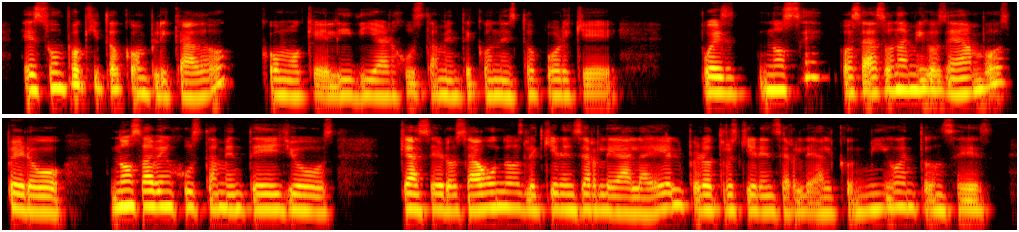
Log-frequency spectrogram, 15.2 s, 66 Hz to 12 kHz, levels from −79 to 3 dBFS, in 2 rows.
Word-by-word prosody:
es 210 +1 +1
un 230 -1 +3
poquito 110 - +1
complicado 160 - -1 0.2
como 160 -2 -1
que - - -2
lidiar 160 -1 -2
justamente 155 - -5
con 160 0 -3
esto 155 +1 -5
porque, 155 - -3 0.6
pues, 185 -2 +3
no 205 0 +2
sé, 360 - -3
o - - +1
sea, 185 - +3
son 205 - +1
amigos 105 - +2
de 170 - +1
ambos, 240 +11 +1
pero, 165 -4 +4 0.3
no 205 +1 +5
saben 200 -1 +4
justamente 180 -2 -1
ellos 170 -2 0 0.5
qué 185 - +4
hacer. 175 -1 +4
O 170 - 0
sea, 170 +1 +5
unos 190 0 +1
le - - +1
quieren 175 0 0
ser 175 0 0
leal 155 -2 +1
a 150 - -1
él, 185 +5 0
pero 175 - +1
otros 170 0 -3
quieren 165 -1 -1
ser 150 - -4
leal 80 - -3
conmigo. 175 +5 -4
Entonces, 165 - -3
170 Hz, 170 wpm, -24 LUFS, 160-190 Hz, 0.6 s, no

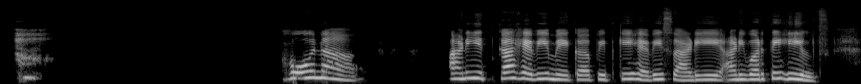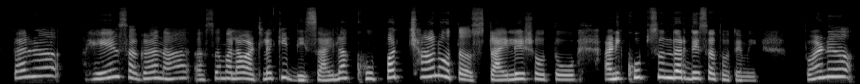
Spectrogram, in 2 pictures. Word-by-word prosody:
हां. 320 +4 -6 2.4
हो 285 +2 +3
ना 300 -2 +4 1.3
आणि 285 +3 +3
इतका 270 +2 +3
हेवी 260 -1 +4
मेकअप, 215 -2 0
इतकी 235 +3 -1
हेवी 230 +2 +2
साडी 215 -1 0
आणि 215 +3 0
वरती 230 +4 +2
हील्स. 210 -9 +2 0.5
तर 330 +4 -1
अ, 395 0 -1 0.4
हे 270 +9 0
सगळं 295 -4 -2
ना 255 -2 -1 0.3
असं 250 +6 -8
मला 275 -1 0
वाटलं 255 0 +1
की 325 - 0
दिसायला 205 +6 -1
खूपच 270 +5 0 0.2
छान 365 +3 +2
होतं, 315 - 0
स्टायलिश 225 +7 0
होतो 225 -2 -3 0.3
आणि 245 +2 +5
खूप 330 0 -1
सुंदर 315 -3 +4
दिसत 265 -4 -1
होते 200 -2 -6
मी, 180 -1 -11 0.5
पण 305 +8 +3
अ, 360 0 +3
255 Hz, 125 wpm, -23 LUFS, 220-295 Hz, 2.4 s, आणि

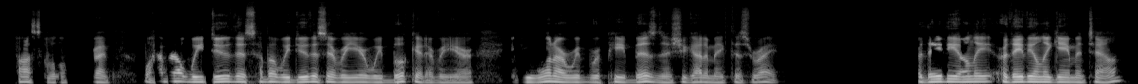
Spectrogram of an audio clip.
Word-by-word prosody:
Possible, 95 -7 -5 0.3
right. - - -1 0.3
Well - - -6
how 140 - -5
'bout 135 -3 +1
we 115 0 +2
do 125 +2 +3
this 120 -2 0
how 125 - -6
'bout 125 0 0
we 110 0 +2
do 110 +3 +2
this 125 -1 +2
every 110 -3 +1
year, 105 0 0
we 95 0 -2
book 110 +8 -2
it 95 - 0
every 90 -1 -6
year. 85 +1 -4 0.4
If 95 - -22
you 105 -1 0
wanna 120 +2 +3
re 105 0 0
repeat 100 0 -3
business 100 -7 0
you 110 - -4
gotta 105 +1 -1
make 90 -1 -6
this 95 +2 -8
right. 110 -2 -5 1.4
Are - - +1
they 120 +4 +5
the 130 -1 +4
only 130 +1 +2
are 120 - +1
they 120 +2 +7
the 125 0 +5
only 120 -1 +4
game 110 -1 +1
in 100 - -2
town? 130 - -3
110 Hz, 220 wpm, -24 LUFS, 100-120 Hz, 1.4 s, they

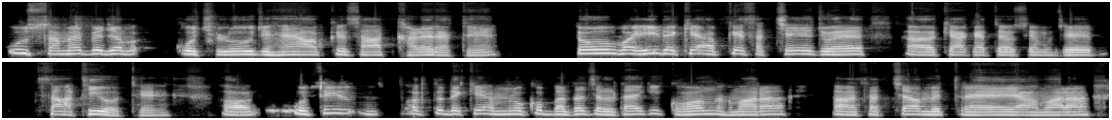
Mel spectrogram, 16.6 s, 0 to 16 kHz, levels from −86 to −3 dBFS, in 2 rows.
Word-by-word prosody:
उस 215 - -1
समय 185 +2 +1
पे 195 -1 +4
जब 185 0 +1 0.3
कुछ 170 -4 0
लोग 165 +2 +2
जो 160 -1 +1
हैं 155 +2 +1
आपके 155 +1 +1
साथ 145 0 +1
खड़े 145 +3 +3
रहते 130 -2 -3
हैं, 135 +4 -3 0.6
तो 205 0 +4 0.2
वही 205 +1 +4
देखिए 200 -2 +1
आपके 185 +2 0
सच्चे 180 +3 -1
जो 165 0 +1
है 170 +2 +5
अ, 155 -3 -2
क्या 150 -4 +2
कहते 140 0 -1
हैं 145 - +1
उसे 140 +1 -5
मुझे 135 0 -1 0.4
साथी 165 +2 0
होते 130 -4 -1
हैं 125 +1 -5 0.5
और 145 0 +3 0.4
उसी 220 +7 +1 0.5
वक़्त 195 0 -4
देखिए 185 +2 0
हम 185 -2 -1
लोग 180 -2 -1
को 195 - -2
पता 170 +2 +1
चलता 165 -2 0
है 175 - +2
कि 195 +2 -6
कौन 175 +4 0
हमारा 155 +3 +1 0.4
ता 160 -2 +3
सच्चा 165 +2 +1
मित्र 160 0 -1
है 150 +1 +4
या 145 -1 +4
हमारा 140 +1 +2
अ, 155 - -3
160 Hz, 175 wpm, -15 LUFS, 145-180 Hz, 0.6 s, है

